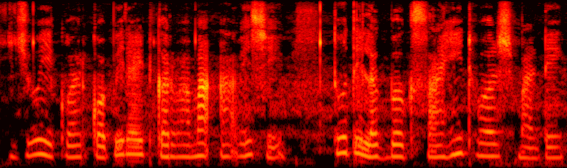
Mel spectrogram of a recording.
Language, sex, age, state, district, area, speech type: Gujarati, female, 30-45, Gujarat, Kheda, urban, spontaneous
